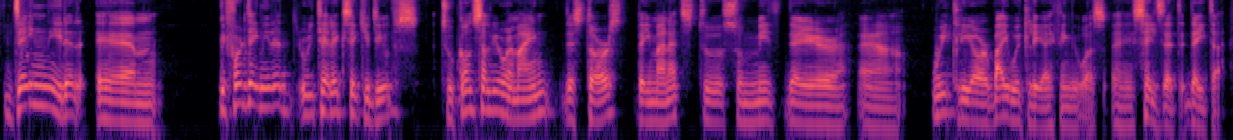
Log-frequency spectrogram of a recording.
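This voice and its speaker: A man's voice: on the low side, animated, unhurried. Hesitant man with a Chilean accent. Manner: hesitant, with many restarts and "like". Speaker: presenter. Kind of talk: unscripted business presentation.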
